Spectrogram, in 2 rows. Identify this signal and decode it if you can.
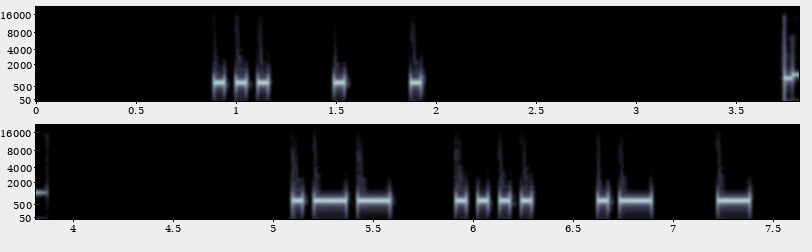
Morse code, heard as a keyed tone, about 22 wpm, spaced as for 16 wpm, 700 Hz. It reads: SEE WHAT
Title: 2x Character Spacing - Top 100 Words - 22wpm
